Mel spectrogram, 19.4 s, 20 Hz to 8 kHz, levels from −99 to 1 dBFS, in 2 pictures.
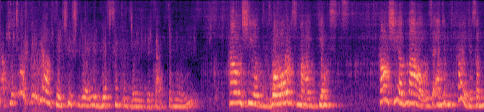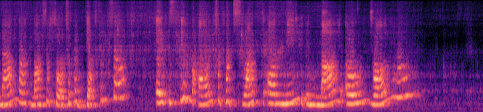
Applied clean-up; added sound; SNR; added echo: neural separator model SepFormer DNS4.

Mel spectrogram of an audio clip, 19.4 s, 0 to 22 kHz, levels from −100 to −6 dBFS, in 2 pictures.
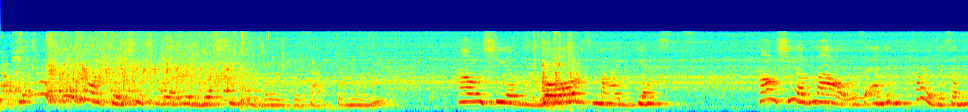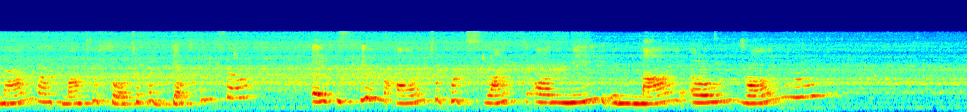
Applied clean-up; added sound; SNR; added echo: none; Toilet flush; 8 dB; reverberation time 0.6 s.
